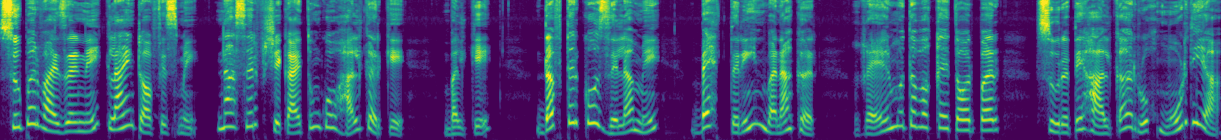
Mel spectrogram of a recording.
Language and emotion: Urdu, surprised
